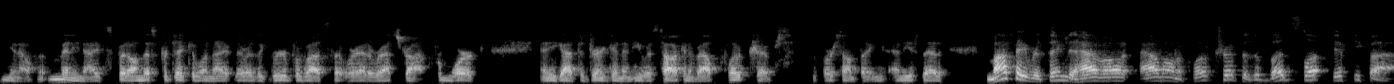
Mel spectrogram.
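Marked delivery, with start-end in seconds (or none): 9.9-13.9 put-on very high-pitched, thick, heavy Southern accent. Retelling a coworker's words at a restaurant: imitating a thick Southern accent. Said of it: "has a very thick Southern accent".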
